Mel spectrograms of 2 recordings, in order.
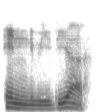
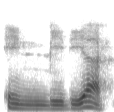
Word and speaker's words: envidiar: Entonces, al pronunciar envidiar, no pronunciamos el sonido N, no decimos envidiar, decimos envidiar.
